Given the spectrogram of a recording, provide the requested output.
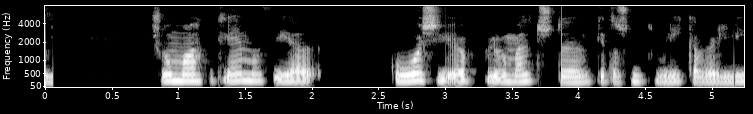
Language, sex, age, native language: Icelandic, male, 18-19, Icelandic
